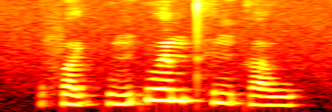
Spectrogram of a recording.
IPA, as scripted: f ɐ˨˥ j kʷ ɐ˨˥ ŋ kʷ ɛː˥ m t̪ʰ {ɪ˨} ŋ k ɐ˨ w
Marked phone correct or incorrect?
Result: incorrect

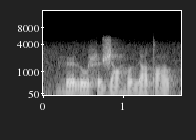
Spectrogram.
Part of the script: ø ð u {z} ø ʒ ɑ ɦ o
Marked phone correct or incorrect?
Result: incorrect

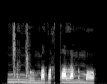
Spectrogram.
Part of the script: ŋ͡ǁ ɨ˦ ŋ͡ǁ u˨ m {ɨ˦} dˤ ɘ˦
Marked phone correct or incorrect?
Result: incorrect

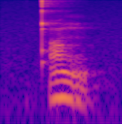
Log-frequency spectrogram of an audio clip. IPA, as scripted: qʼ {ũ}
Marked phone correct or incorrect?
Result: correct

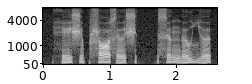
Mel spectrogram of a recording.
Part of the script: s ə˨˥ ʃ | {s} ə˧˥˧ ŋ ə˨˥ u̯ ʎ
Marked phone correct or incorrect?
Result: correct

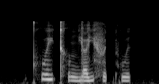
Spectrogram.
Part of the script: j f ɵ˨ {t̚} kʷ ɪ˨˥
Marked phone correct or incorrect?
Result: correct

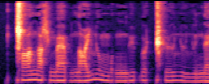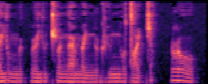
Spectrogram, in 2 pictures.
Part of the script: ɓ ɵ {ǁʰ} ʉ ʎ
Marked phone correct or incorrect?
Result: correct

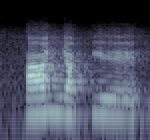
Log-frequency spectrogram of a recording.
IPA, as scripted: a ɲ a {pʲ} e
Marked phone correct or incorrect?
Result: correct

